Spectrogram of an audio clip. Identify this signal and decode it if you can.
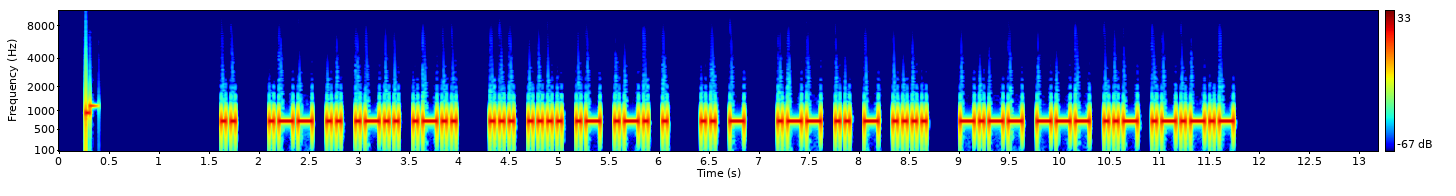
Morse code, heard as a keyed tone, about 25 wpm, 700 Hz. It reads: I WILL SHARE IT WITH YOU.
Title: Sentences from Top 1000 Words - Review Part 6 - 25wpm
